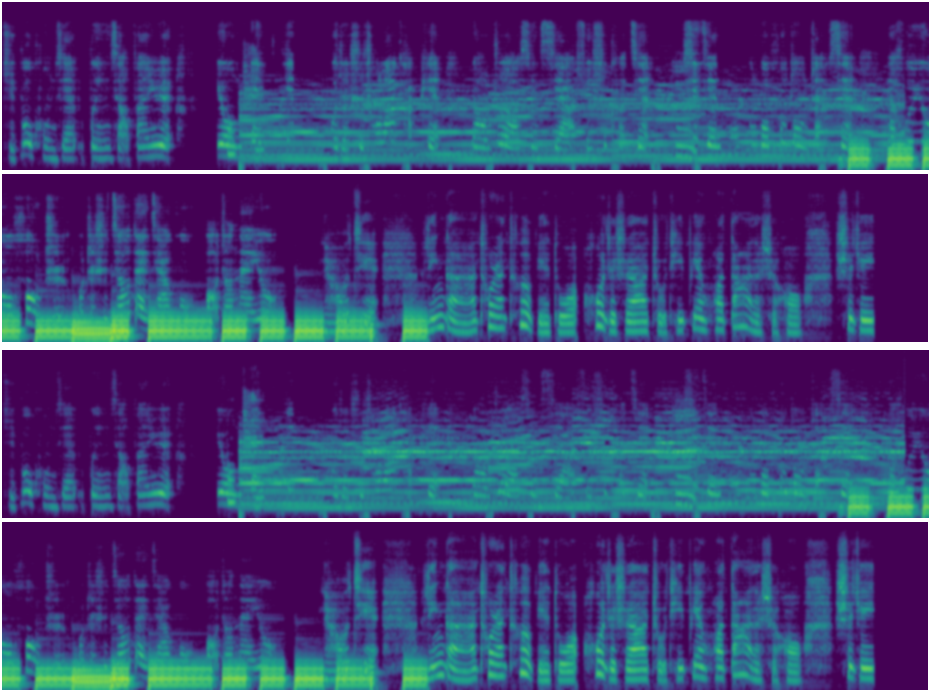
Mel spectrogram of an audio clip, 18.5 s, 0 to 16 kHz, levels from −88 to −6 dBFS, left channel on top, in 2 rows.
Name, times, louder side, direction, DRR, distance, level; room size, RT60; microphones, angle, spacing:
voice 1, 0.0-1.8 2.1-2.9 3.3-6.5 6.8-12.0, left 3 dB, 50° left, 4.4 m, -41 dB
voice 2, 2.2-2.6 6.7-7.0 12.4-18.0, right 2 dB, 30° right, 3.2 m, -36 dB
sound 1, 2.4-9.0, right 6 dB, 90° right, 3.6 m, -37 dB
sound 2, 8.4-13.0 13.3-13.5, left 1 dB, 15° left, 1.0 m, -25 dB
head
